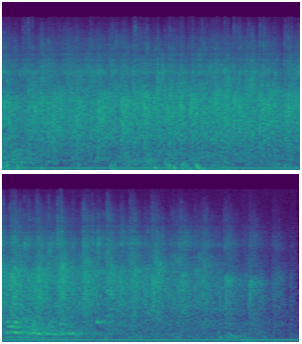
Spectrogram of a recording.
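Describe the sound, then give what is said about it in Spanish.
Audience applause at a spirits and distillates congress award ceremony, a crowd of many hands clapping steadily before the sound gradually thins and tapers off toward the end. “Y quisiera que este aplauso también viniera para su señora esposa, por favor.”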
